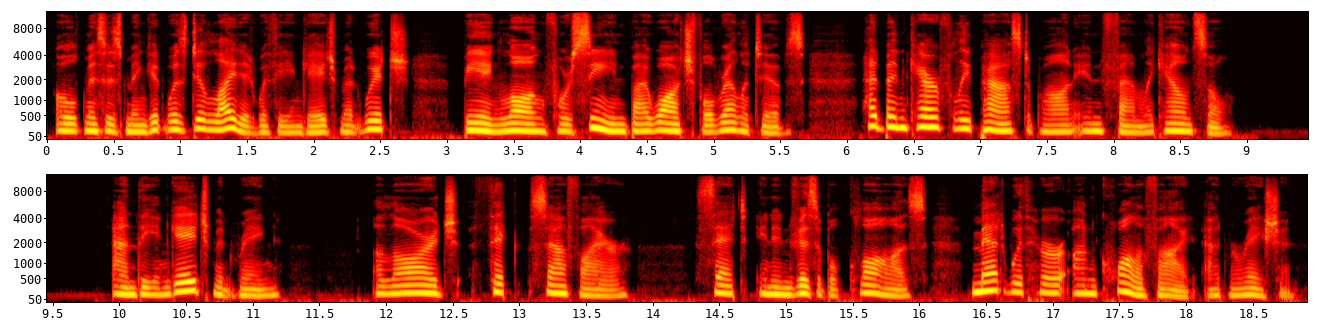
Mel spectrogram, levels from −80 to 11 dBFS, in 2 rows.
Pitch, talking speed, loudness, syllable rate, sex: 150 Hz, 125 wpm, -19 LUFS, 5.0 syllables/s, female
